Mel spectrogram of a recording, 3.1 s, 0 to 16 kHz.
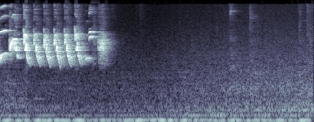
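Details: European goldfinch singing a competition entry for the 2016 World Championship in Goldfinch Song, held over the internet; a fast, high, buzzy trill of rapidly repeated notes lasting about one second, then near silence with faint distant chirps.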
